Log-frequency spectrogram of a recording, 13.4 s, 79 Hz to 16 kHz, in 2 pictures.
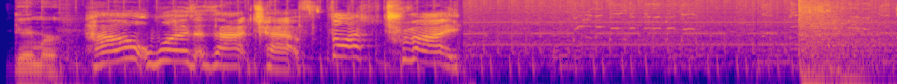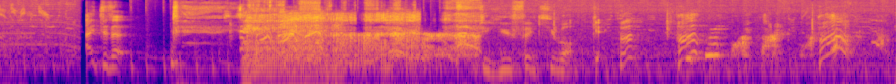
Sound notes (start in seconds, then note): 8.0 laughing her ass off; 8.5 snorting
